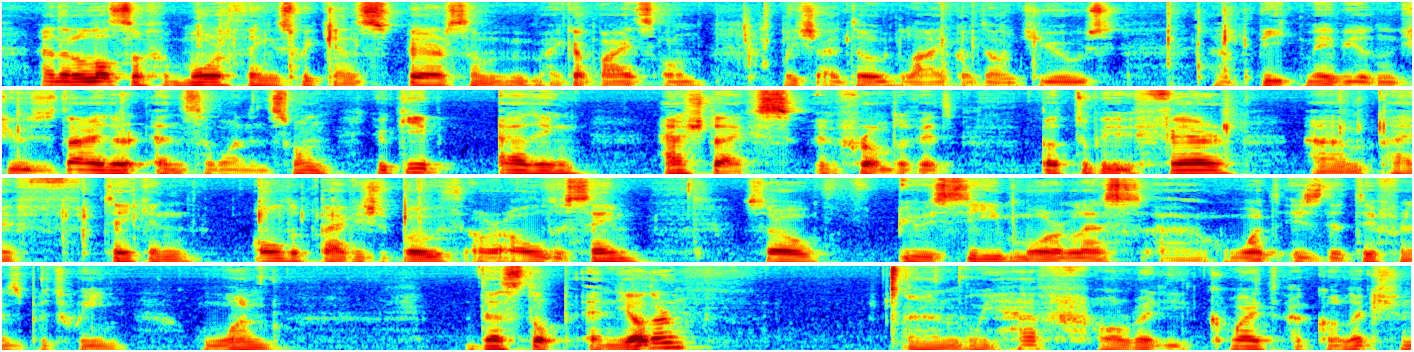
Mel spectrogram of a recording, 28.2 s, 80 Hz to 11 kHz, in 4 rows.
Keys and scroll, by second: 0.9 Down, 1.1 Down, 1.3 Down, 1.6 Left, 3.7 #, 4.6 Down, 4.8 Down, 5.0 Down, 5.8 Down, 6.0 typing, 13.1 Up, 13.7 Up, 13.9 Up, 14.3 Up, 14.7 Delete, 15.3 Up, 15.5 Up, 15.7 Up, 16.1 Delete.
